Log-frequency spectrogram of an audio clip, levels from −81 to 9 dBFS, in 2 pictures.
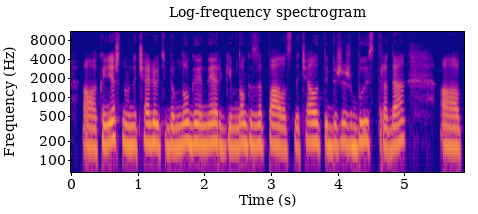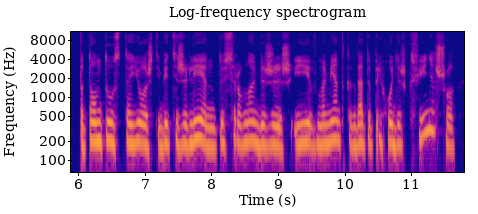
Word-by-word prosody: А, 165 Hz, -1 st, -1 dB
конечно 200 Hz, +4 st, +3 dB
вначале 185 Hz, +2 st, +2 dB
у -, -, +3 dB
тебя 170 Hz, -1 st, -3 dB
много 185 Hz, +2 st, +2 dB
энергии, 180 Hz, -2 st, 0 dB
много 180 Hz, +3 st, 0 dB
запала. 175 Hz, -2 st, 0 dB
Сначала 190 Hz, +5 st, -1 dB
ты 185 Hz, -, -3 dB
бежишь 180 Hz, +2 st, -2 dB
быстро 180 Hz, -1 st, -1 dB
да, 175 Hz, +6 st, 0 dB, 0.5 s
а, 165 Hz, -2 st, 0 dB, 0.2 s
потом 200 Hz, +4 st, +3 dB
ты 210 Hz, -, +1 dB
устаешь, 185 Hz, -2 st, +1 dB
тебе 175 Hz, +3 st, 0 dB
тяжелее 190 Hz, +4 st, +2 dB
но 165 Hz, -1 st, -2 dB
ты 195 Hz, +4 st, -3 dB
всё 210 Hz, +4 st, -6 dB
равно 190 Hz, +2 st, 0 dB
бежишь. 175 Hz, -3 st, -1 dB
И 190 Hz, +2 st, +2 dB
в 170 Hz, -, -9 dB
момент, 195 Hz, +3 st, 0 dB
когда 180 Hz, +1 st, -2 dB
ты -, -, -3 dB
приходишь 180 Hz, -1 st, -2 dB
к -, -, -19 dB
финишу, 235 Hz, -, -2 dB
180 Hz, 170 wpm, -20 LUFS, 170-195 Hz, 0.5 s, конечно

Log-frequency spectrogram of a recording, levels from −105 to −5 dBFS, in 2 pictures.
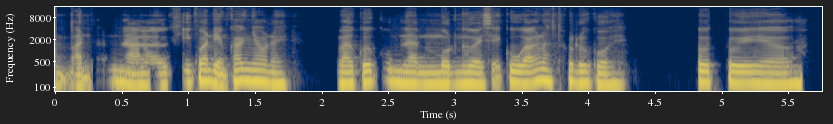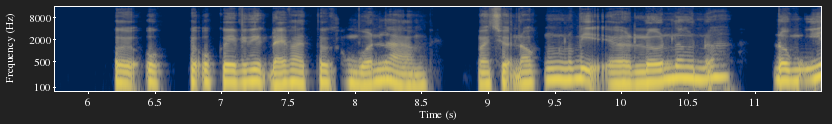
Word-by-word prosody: bản -, -, -4 dB
thân 145 Hz, 0 st, -5 dB
là 120 Hz, -2 st, 0 dB, 0.2 s
khi 140 Hz, -, -4 dB
quan 150 Hz, +1 st, +2 dB
điểm 115 Hz, -6 st, +2 dB
khác 150 Hz, -, +1 dB
nhau 150 Hz, -2 st, +3 dB
này, 125 Hz, -1 st, 0 dB, 0.4 s
và 130 Hz, 0 st, +1 dB
cuối 140 Hz, +2 st, +1 dB
cùng 145 Hz, -3 st, -1 dB
là 130 Hz, -1 st, +2 dB
một 125 Hz, 0 st, +1 dB
người 130 Hz, -1 st, +2 dB
sẽ -, -, -6 dB
cố 140 Hz, -, +2 dB
gắng 135 Hz, +4 st, +2 dB
là 155 Hz, -, +3 dB
"Thôi 145 Hz, -, +1 dB
được 135 Hz, -, +2 dB
rồi, 120 Hz, 0 st, +1 dB, 0.6 s
tôi 140 Hz, -1 st, +2 dB
tôi, 130 Hz, -1 st, +2 dB
ơ, 125 Hz, 0 st, 0 dB, 0.7 s
tôi 135 Hz, -2 st, +1 dB
ô 135 Hz, -2 st, 0 dB, 0.2 s
tôi 145 Hz, -, 0 dB
OK 145 Hz, 0 st, -2 dB
với 145 Hz, -1 st, +5 dB
việc 145 Hz, 0 st, +1 dB
đấy 125 Hz, +1 st, +2 dB
và 140 Hz, -1 st, +2 dB
tôi 140 Hz, -1 st, +1 dB
không 140 Hz, -1 st, -4 dB
muốn 130 Hz, +5 st, +2 dB
làm 115 Hz, -7 st, 0 dB, 0.5 s
chuyện 140 Hz, -, -2 dB
nó 135 Hz, -, +1 dB
cũng 165 Hz, +4 st, +1 dB
nó 165 Hz, -, +2 dB
bị, 170 Hz, -3 st, +1 dB
ờ, 130 Hz, 0 st, +2 dB
lớn 140 Hz, +5 st, +3 dB
hơn 185 Hz, -2 st, +4 dB
nữa." 195 Hz, +3 st, +1 dB, 0.3 s
Đồng 155 Hz, -1 st, +3 dB
ý 175 Hz, +5 st, +2 dB
135 Hz, 250 wpm, -23 LUFS, 130-150 Hz, 0.7 s, với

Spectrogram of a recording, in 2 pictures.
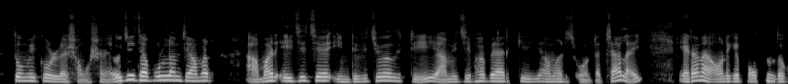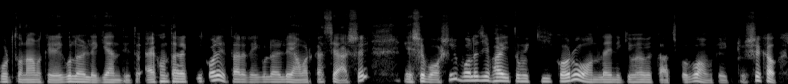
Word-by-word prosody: তুমি 165 Hz, -1 st, +2 dB
করলে 130 Hz, -5 st, +2 dB
সমস্যা 100 Hz, +4 st, -8 dB
নাই। 105 Hz, -, -6 dB
ঐযে 215 Hz, +7 st, +3 dB
যা 190 Hz, -, +8 dB
বললাম 195 Hz, +1 st, +4 dB
যে -, -, +2 dB
আমার 175 Hz, +1 st, +2 dB, 0.8 s
এইযে 160 Hz, +3 st, 0 dB
যে 180 Hz, -, +4 dB, 0.2 s
ইন্ডিভিজুয়ালিটি 140 Hz, +2 st, -2 dB, 0.2 s
আমি 120 Hz, +3 st, -4 dB
যেভাবে 150 Hz, +2 st, -1 dB
আরকি 145 Hz, +1 st, -6 dB, 0.2 s
আমার 130 Hz, -1 st, -2 dB
জীবনটা 100 Hz, -2 st, -6 dB
চালাই, -, -, +2 dB, 0.5 s
এটা 175 Hz, +7 st, +4 dB
না -, -, +5 dB
অনেকে 135 Hz, +2 st, 0 dB
পছন্দ 140 Hz, 0 st, -2 dB
করত 125 Hz, -2 st, -2 dB
না -, -, +1 dB
আমাকে 105 Hz, 0 st, -4 dB
রেগুলারলি 115 Hz, -2 st, +2 dB
জ্ঞান 105 Hz, -1 st, +1 dB
দিত। 100 Hz, -, -8 dB, 0.2 s
এখন 140 Hz, +4 st, -1 dB
তারা 125 Hz, -1 st, +5 dB
কি 145 Hz, -, -7 dB
করে? 205 Hz, +2 st, +6 dB
তারা 115 Hz, -1 st, +1 dB
রেগুলারলি 115 Hz, +1 st, -2 dB
আমার 105 Hz, +1 st, -3 dB
কাছে 115 Hz, -, -4 dB
আসে -, -, 0 dB, 0.5 s
এসে 110 Hz, -, +2 dB
বসে। 110 Hz, -, -2 dB
বলে 185 Hz, +1 st, +5 dB
যে, 185 Hz, -, +4 dB
"ভাই 170 Hz, -1 st, +8 dB
তুমি 140 Hz, -1 st, +1 dB
কী 140 Hz, -, -4 dB
কর? 145 Hz, +2 st, +7 dB, 0.2 s
অনলাইন 110 Hz, 0 st, -2 dB
এ -, -, -7 dB
কীভাবে 110 Hz, -1 st, -1 dB
কাজ 95 Hz, -1 st, -4 dB
করব 110 Hz, -, -3 dB
আমাকে 95 Hz, 0 st, -10 dB
একটু -, -, -19 dB
শেখাও।" -, -, +4 dB
130 Hz, 200 wpm, -24 LUFS, 110-160 Hz, 0.8 s, যা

